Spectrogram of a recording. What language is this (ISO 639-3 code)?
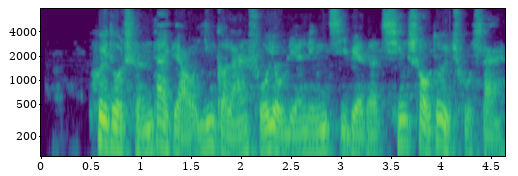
zho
